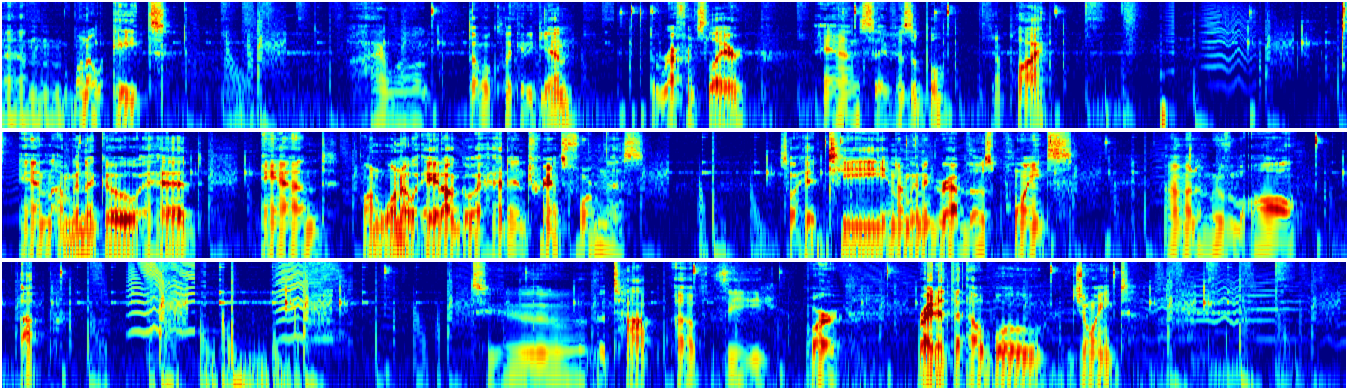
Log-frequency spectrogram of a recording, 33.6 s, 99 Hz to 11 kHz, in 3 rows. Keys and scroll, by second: 16.0 t, 17.9 t.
